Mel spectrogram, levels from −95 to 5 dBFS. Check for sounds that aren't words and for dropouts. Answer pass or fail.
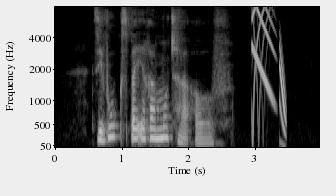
fail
